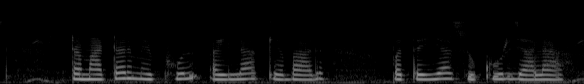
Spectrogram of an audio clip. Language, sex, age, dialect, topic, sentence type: Bhojpuri, female, 25-30, Northern, agriculture, question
